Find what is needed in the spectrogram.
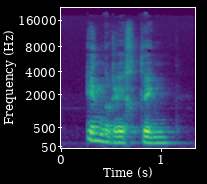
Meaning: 1. arrangement, makeup 2. institution (e.g. psychiatric)
- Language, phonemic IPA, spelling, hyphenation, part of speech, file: Dutch, /ˈɪnˌrɪx.tɪŋ/, inrichting, in‧rich‧ting, noun, Nl-inrichting.ogg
